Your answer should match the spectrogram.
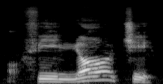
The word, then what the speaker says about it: filhote: Filhote, o lhó, eu falo com mais intensidade, porque ela é a sílaba mais forte.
